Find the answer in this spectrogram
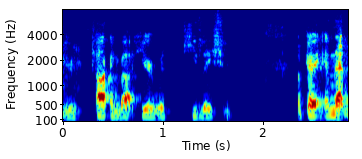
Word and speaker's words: chelation: this process we call chelation that's how you pronounce that chelation okay and the thing that does that is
